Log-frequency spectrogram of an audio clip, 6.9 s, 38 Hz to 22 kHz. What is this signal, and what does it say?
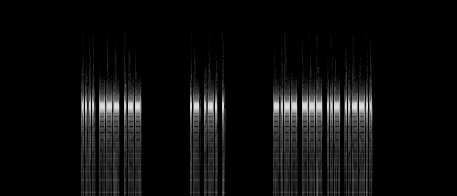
Morse code, heard as a keyed tone, about 41 wpm, 700 Hz. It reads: HOW ARE YOU?
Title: 4x Word-Spacing - Sentences from Top 100 Words - 45wpm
